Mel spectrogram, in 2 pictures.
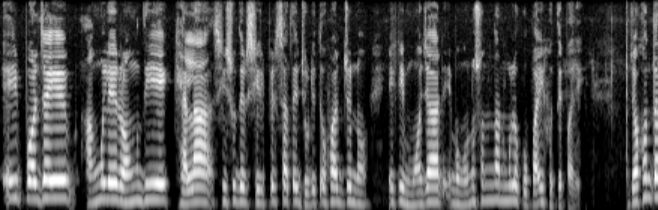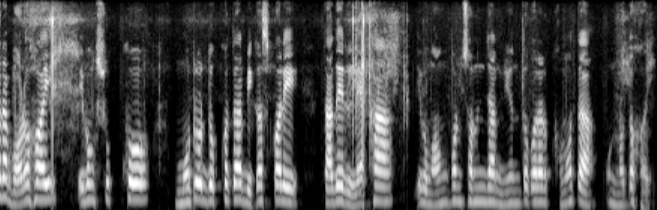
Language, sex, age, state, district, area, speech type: Bengali, female, 45-60, West Bengal, Nadia, rural, spontaneous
